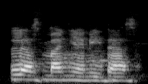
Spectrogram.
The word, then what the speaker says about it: Las Mañanitas: Okay, let me pull up the pronunciation. Las Mañanitas.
